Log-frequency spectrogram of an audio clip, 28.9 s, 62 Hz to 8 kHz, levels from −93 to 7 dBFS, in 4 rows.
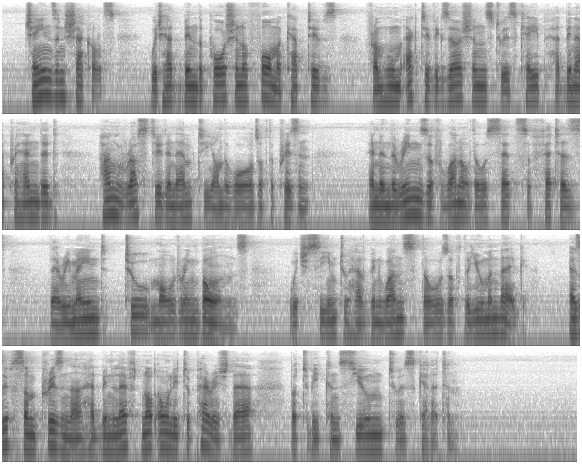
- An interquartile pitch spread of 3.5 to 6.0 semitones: No, average, 2.7 semitones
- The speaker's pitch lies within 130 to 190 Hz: No, low, 100 Hz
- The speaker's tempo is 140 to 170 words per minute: Yes, average, 160 wpm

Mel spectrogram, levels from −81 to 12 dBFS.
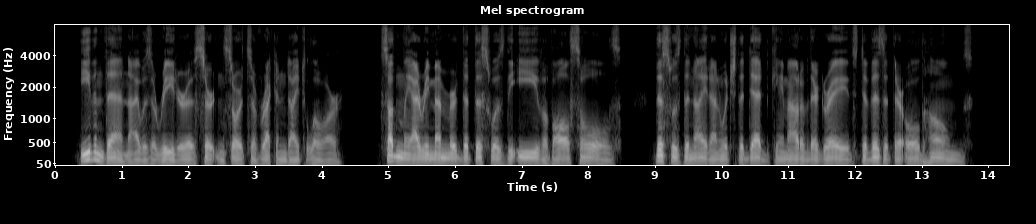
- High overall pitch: No, very low, 80 Hz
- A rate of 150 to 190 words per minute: Yes, average, 170 wpm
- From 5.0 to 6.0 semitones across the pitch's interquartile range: No, average, 3.7 semitones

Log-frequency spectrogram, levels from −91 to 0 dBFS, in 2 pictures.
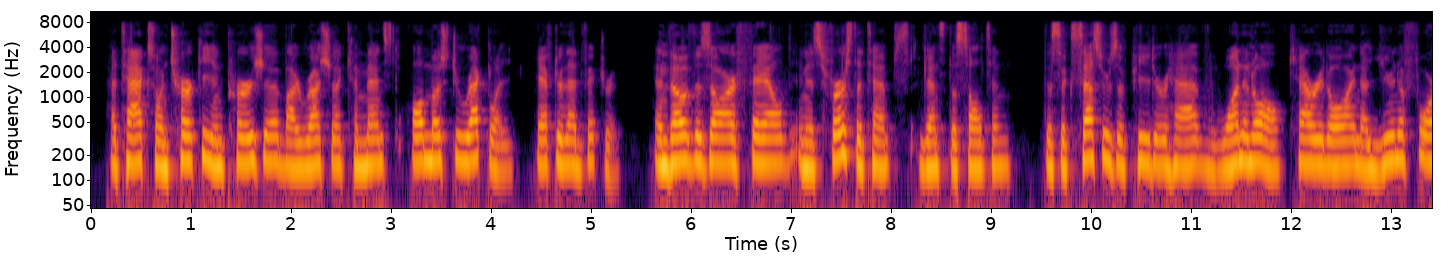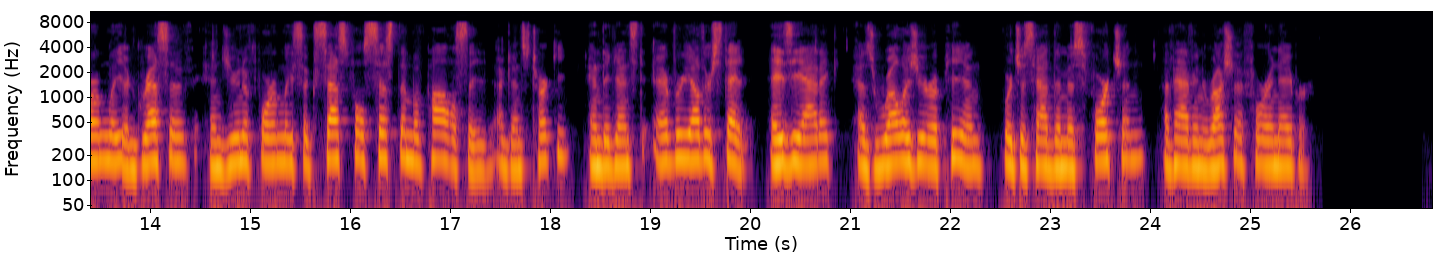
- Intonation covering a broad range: No, narrow, 2.6 semitones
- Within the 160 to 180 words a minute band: No, average, 150 wpm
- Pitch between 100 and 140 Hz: No, medium, 155 Hz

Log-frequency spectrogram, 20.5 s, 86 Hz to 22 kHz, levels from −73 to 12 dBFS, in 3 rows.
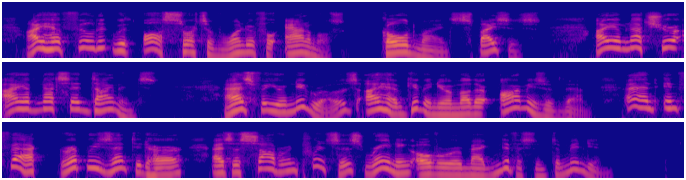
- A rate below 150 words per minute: Yes, average, 140 wpm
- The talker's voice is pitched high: No, medium, 170 Hz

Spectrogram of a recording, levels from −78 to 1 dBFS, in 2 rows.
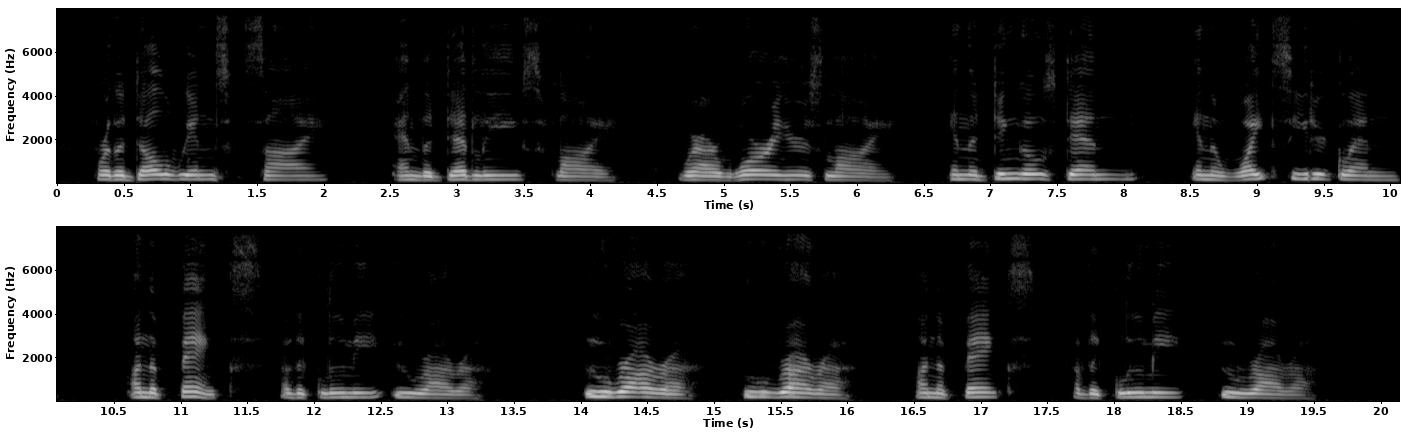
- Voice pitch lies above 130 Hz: Yes, medium, 185 Hz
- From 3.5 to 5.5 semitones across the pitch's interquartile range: No, average, 2.9 semitones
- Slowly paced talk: Yes, slow, 115 wpm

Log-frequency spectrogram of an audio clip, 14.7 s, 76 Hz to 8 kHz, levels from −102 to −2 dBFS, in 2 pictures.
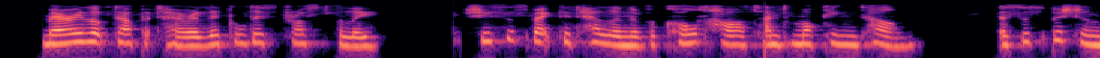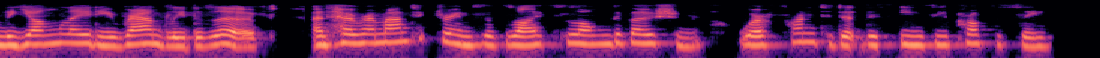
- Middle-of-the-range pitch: No, high, 235 Hz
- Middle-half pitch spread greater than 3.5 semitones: No, average, 2.8 semitones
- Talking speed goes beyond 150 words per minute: Yes, average, 170 wpm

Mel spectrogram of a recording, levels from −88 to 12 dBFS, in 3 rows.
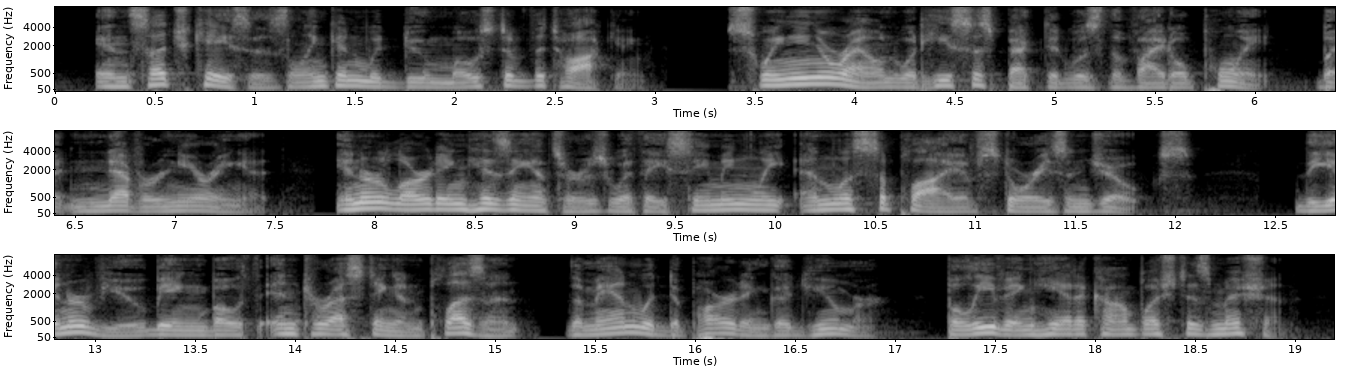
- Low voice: Yes, low, 120 Hz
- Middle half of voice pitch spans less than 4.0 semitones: No, average, 5.0 semitones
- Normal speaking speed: Yes, average, 170 wpm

